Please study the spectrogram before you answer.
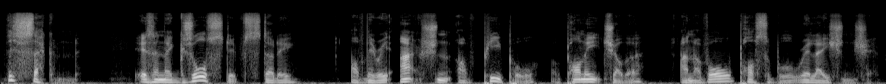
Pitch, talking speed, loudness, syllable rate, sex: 100 Hz, 130 wpm, -20 LUFS, 4.6 syllables/s, male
